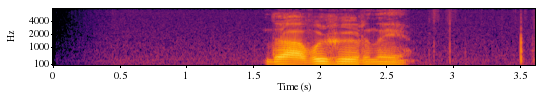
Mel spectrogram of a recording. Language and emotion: Russian, neutral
